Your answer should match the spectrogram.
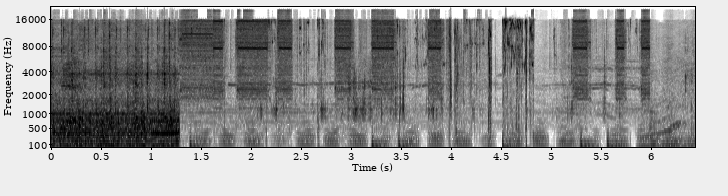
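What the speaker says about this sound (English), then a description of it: "So I'm just gonna sew on down, keeping the teeth underneath the groove." A sewing machine stitches a zipper onto a dress in rapid, rhythmic mechanical chatter. It runs in loud, close bursts broken by short stops, with no voice.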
